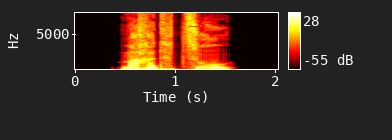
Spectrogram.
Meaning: second-person plural subjunctive I of zumachen
- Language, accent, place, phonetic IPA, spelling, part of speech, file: German, Germany, Berlin, [ˌmaxət ˈt͡suː], machet zu, verb, De-machet zu.ogg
